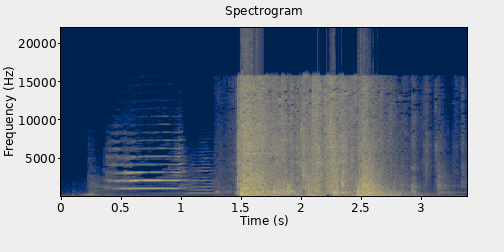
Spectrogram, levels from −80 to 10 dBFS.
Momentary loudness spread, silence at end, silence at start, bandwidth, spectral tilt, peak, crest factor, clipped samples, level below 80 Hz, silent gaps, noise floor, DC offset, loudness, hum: 18 LU; 0.05 s; 0.2 s; over 20 kHz; -2 dB/octave; 0 dBFS; 12 dB; 0.7%; -22 dBFS; none; -31 dBFS; under 0.1%; -10 LUFS; none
